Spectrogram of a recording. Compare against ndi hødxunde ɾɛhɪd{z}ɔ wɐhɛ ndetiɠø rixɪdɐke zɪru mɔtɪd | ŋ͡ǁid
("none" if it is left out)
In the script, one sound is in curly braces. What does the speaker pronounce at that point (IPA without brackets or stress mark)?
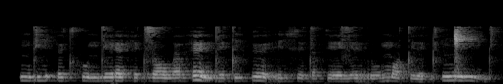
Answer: z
